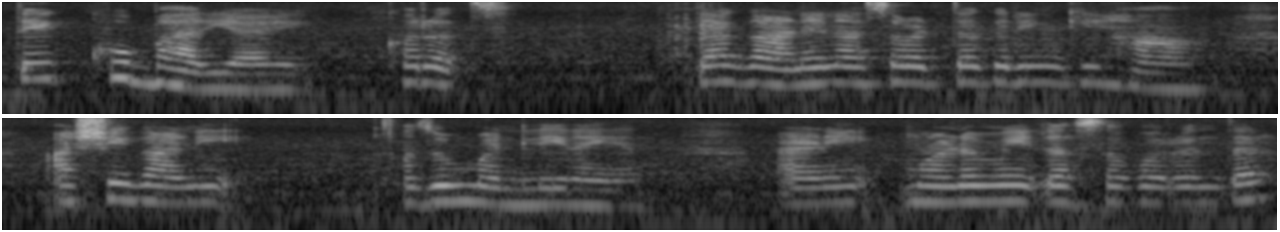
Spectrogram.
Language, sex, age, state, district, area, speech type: Marathi, female, 18-30, Maharashtra, Thane, urban, spontaneous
